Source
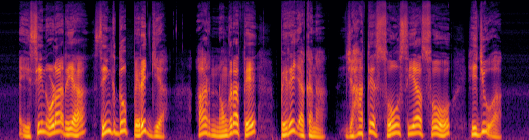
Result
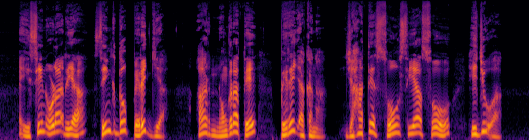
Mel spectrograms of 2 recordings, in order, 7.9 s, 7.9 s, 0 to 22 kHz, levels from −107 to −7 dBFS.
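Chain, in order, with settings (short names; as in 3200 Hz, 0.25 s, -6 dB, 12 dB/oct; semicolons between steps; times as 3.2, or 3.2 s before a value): reverb removal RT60 1.9 s; gain -5.5 dB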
